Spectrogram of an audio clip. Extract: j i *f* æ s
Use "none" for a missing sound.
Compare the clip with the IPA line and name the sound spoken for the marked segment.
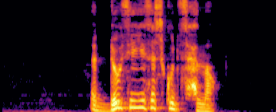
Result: θ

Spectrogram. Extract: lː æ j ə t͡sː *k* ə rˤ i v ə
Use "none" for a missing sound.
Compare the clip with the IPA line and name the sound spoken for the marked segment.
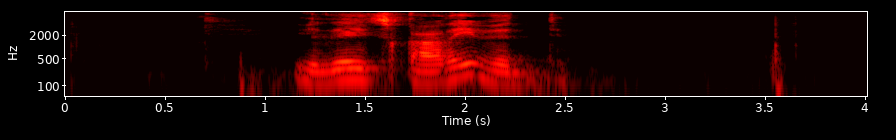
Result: q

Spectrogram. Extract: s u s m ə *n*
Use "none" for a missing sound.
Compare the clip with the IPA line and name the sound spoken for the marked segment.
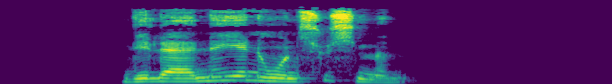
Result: m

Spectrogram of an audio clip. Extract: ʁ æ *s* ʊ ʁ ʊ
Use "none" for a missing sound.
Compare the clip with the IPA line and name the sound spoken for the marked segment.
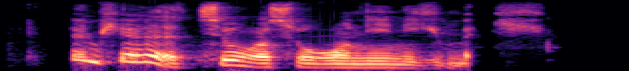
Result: s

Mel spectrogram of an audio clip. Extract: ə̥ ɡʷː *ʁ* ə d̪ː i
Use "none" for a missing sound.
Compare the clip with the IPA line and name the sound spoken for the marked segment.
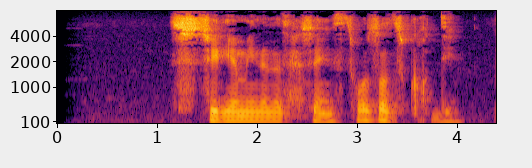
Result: χ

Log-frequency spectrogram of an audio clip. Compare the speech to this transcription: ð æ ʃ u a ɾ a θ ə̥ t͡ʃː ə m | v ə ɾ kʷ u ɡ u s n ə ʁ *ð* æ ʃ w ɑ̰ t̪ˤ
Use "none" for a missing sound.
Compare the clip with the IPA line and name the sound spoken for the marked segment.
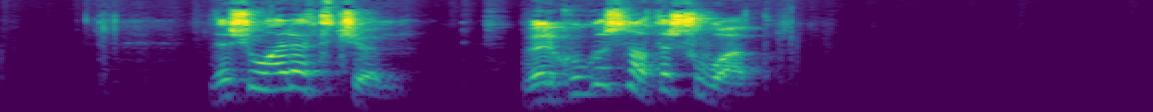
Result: θ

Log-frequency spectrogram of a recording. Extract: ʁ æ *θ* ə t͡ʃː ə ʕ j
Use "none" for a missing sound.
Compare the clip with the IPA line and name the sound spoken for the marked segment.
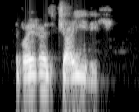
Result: ð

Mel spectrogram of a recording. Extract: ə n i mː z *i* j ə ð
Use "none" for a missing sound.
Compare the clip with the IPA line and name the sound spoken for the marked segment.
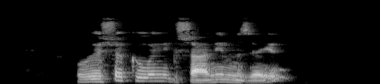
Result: æ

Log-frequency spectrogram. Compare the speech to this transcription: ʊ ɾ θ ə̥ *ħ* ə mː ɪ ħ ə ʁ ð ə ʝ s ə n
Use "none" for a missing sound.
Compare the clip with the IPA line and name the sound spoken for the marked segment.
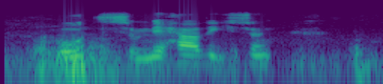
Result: s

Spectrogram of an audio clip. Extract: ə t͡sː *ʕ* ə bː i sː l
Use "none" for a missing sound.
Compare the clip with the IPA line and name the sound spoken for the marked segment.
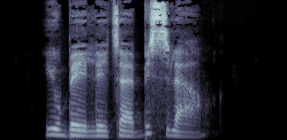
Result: ʕ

